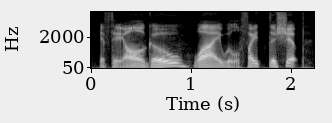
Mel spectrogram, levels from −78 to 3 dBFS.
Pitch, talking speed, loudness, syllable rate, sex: 110 Hz, 240 wpm, -19 LUFS, 4.5 syllables/s, male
